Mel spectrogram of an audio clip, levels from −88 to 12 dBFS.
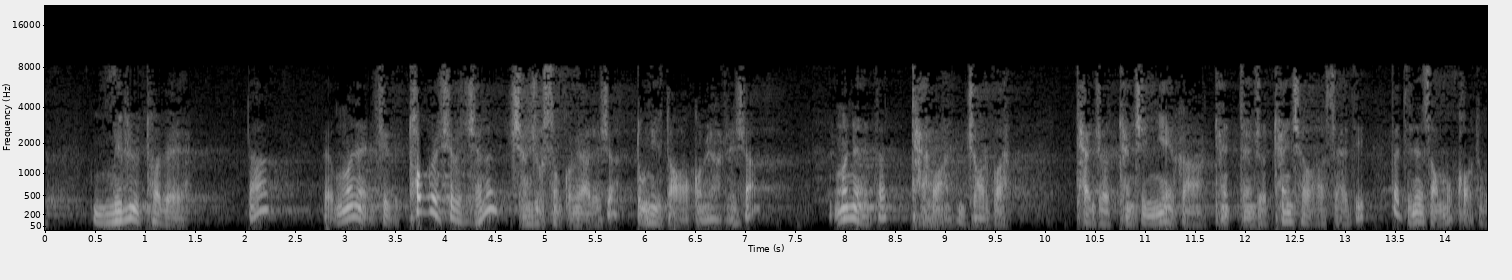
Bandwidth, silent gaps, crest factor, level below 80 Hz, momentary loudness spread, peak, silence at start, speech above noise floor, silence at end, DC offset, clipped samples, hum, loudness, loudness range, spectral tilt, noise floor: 8.4 kHz; none; 28 dB; -64 dBFS; 11 LU; -4 dBFS; 0 s; 23 dB; 0 s; under 0.1%; under 0.1%; none; -31 LUFS; 4 LU; -4.5 dB/octave; -54 dBFS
